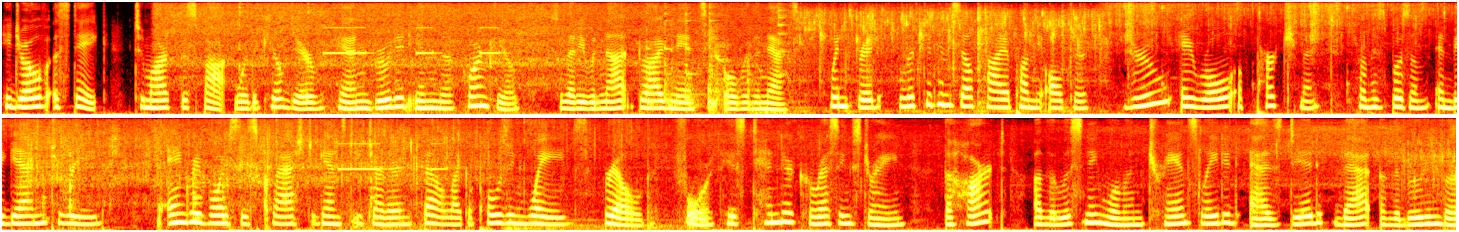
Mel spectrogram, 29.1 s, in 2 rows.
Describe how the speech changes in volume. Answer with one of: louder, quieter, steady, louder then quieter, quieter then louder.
steady.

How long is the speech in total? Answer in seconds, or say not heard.
29 s.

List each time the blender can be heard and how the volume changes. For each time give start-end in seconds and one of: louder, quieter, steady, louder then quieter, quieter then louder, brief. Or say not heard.
not heard.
